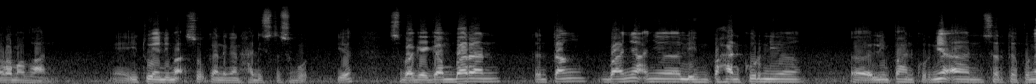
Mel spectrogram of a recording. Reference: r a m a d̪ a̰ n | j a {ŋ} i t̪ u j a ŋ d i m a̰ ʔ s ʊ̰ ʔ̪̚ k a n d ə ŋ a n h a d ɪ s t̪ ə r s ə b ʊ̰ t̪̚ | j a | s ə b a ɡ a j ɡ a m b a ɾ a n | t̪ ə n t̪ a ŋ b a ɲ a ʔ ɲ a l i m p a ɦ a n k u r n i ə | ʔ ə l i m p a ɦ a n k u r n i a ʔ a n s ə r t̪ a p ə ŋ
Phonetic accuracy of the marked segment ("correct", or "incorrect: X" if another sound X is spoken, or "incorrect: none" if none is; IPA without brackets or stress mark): incorrect: none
